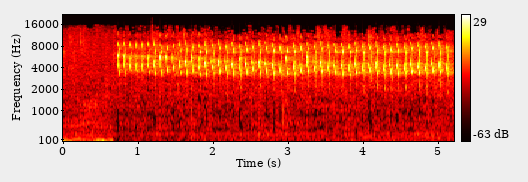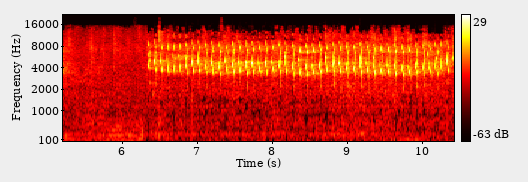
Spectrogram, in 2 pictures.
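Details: Cililin singing its long rolling song (ngerol panjang), two extended high-pitched trills of rapid repeated notes, each several seconds long, separated by a short quiet gap.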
